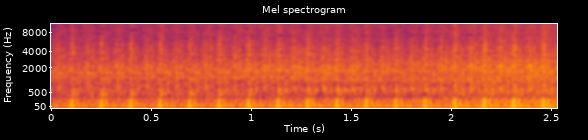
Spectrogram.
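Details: 2018 SsangYong Rexton Sports 2.2 diesel, 119,174 km, idling before repair: heavy even knock about seven per second, white smoke; broken crankshaft cap bolt holed the cylinder block, No.1 piston melted; engine rebuilt.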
